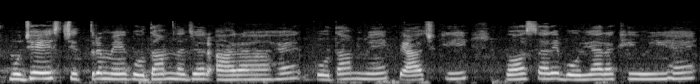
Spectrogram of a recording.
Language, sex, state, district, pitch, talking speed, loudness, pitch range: Hindi, female, Uttar Pradesh, Lalitpur, 245 Hz, 165 wpm, -14 LUFS, 230-260 Hz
